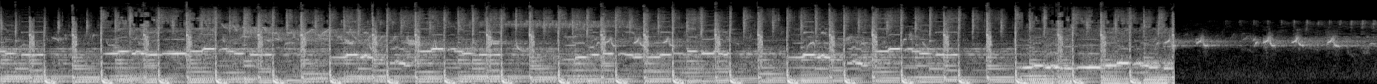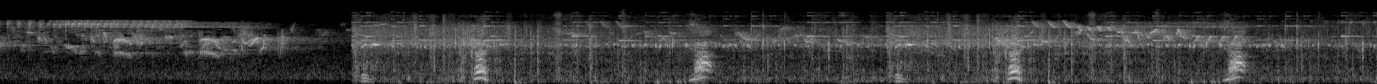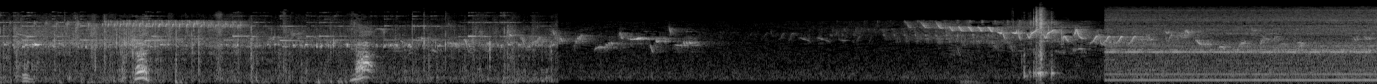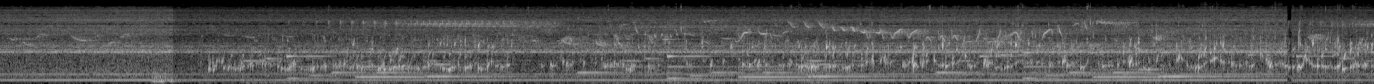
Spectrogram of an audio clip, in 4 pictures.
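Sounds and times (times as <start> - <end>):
electronic music with drum beat: 0.0 - 11.8
bird chirping: 36.7 - 55.0.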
